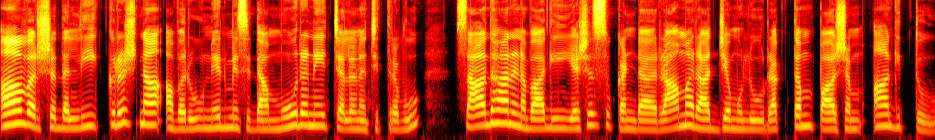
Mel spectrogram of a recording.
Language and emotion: Kannada, neutral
